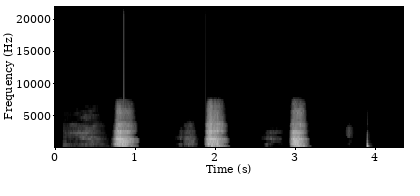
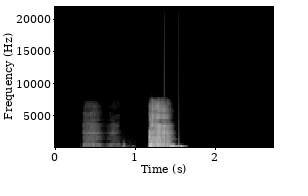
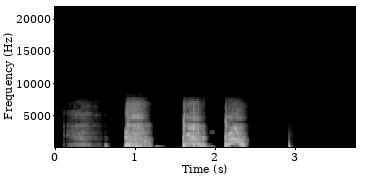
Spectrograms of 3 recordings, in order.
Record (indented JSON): {
  "exhalation_length": "4.4 s",
  "exhalation_amplitude": 31158,
  "exhalation_signal_mean_std_ratio": 0.3,
  "cough_length": "2.7 s",
  "cough_amplitude": 32768,
  "cough_signal_mean_std_ratio": 0.31,
  "three_cough_length": "3.8 s",
  "three_cough_amplitude": 28587,
  "three_cough_signal_mean_std_ratio": 0.42,
  "survey_phase": "beta (2021-08-13 to 2022-03-07)",
  "age": "45-64",
  "gender": "Male",
  "wearing_mask": "No",
  "symptom_cough_any": true,
  "symptom_new_continuous_cough": true,
  "symptom_runny_or_blocked_nose": true,
  "symptom_sore_throat": true,
  "symptom_abdominal_pain": true,
  "symptom_fatigue": true,
  "symptom_fever_high_temperature": true,
  "symptom_headache": true,
  "symptom_change_to_sense_of_smell_or_taste": true,
  "symptom_loss_of_taste": true,
  "smoker_status": "Never smoked",
  "respiratory_condition_asthma": false,
  "respiratory_condition_other": false,
  "recruitment_source": "Test and Trace",
  "submission_delay": "2 days",
  "covid_test_result": "Positive",
  "covid_test_method": "RT-qPCR"
}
